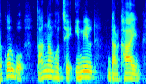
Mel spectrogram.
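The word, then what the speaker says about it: Durkheim: না না ভাইয়া, তার নাম তো ডুরখেম। হ্যাঁ, বাংলাদেশে আমরা ইউ দেখলেই খালি উ উচ্চারণ করতে চাই। তার জন্ম যেখানে হয়েছে, তারে নিয়ে যেখানে পড়ালেখা করা হয়েছে, ইংরেজি ভিডিওগুলো যদি আপনারা দেখেন, দেখবেন যে তাকে সবাই বলতেছে ইমিল ডারখাইম।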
